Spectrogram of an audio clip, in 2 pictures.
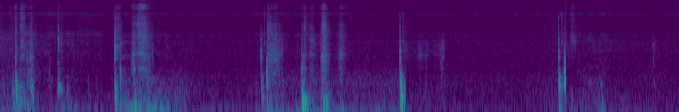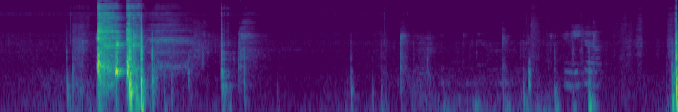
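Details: Quiet room with scattered small clicks, then one brief, loud double-burst cough from an adult at the end of a recording.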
